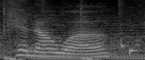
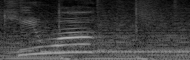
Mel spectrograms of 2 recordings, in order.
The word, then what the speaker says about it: quinoa: my gosh my mother-in-law she pronounces quinoa as kenoa she's like yall want some Canoa I'm like huh she like Canoa you know those like little rice thingies I was like you mean quinoa she's like oh yeah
